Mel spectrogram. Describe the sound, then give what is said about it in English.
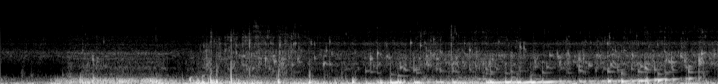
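Underwater sound of a diver descending, recorded on a dive: a continuous low rumble of turbulent water and bubbling with irregular bursts, and a low hum that rises in pitch toward the end. “And it's the sound of a diver going underwater.”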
